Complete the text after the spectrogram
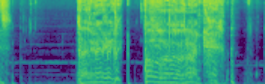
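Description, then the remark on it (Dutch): Two loud, wet bursts of bubbling as a voice says "Benedict Cumberbatch" into a small bowl of water, each lasting about a second with a short gap between. The bursts are gurgling with a wobbling tone underneath, tested to see whether it sounds like a fart in a bath. “of dat dan klinkt als een scheet in een bad.”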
